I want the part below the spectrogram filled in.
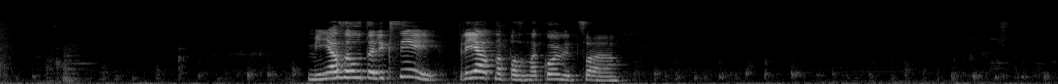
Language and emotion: Russian, positive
